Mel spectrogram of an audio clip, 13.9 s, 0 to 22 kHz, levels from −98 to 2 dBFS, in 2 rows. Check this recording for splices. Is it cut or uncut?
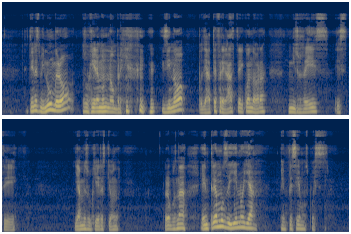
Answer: cut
